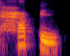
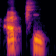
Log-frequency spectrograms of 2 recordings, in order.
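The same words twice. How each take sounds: First: It has an English accent with a breathy H. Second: It has a French accent without the H.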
